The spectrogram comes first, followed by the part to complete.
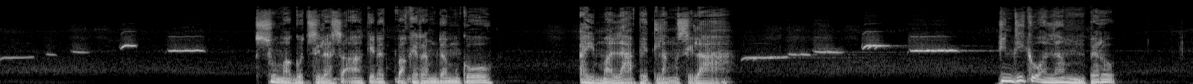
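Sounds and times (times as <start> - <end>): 
person whistling short clear tonal notes: 0.0 - 2.1, 7.4 - 10.0
speech: 2.6 - 5.0, 5.8 - 7.4, 10.0 - 11.2.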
